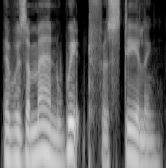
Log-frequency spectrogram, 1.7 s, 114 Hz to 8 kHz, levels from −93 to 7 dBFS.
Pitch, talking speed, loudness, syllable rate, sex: 140 Hz, 250 wpm, -18 LUFS, 5.5 syllables/s, male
